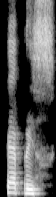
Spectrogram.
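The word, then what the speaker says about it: caprice: सी ए से हमारा हो गया के, पी से हो गया पै, आर आई से री, और सी से से बन गया कैप्रिस। क्या पढ़ेंगे इसको, कैप्रिस।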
